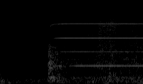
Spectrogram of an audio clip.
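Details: 2023 KTM 125/250/300 SX two-stroke power valve reset on the green map, wake-up connector plugged in, after holding half throttle for 10 seconds: a thin, steady electric buzz starts suddenly and holds evenly as the valve motor sweeps; normal calibration.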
